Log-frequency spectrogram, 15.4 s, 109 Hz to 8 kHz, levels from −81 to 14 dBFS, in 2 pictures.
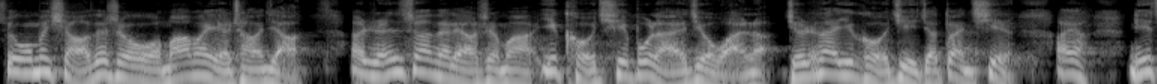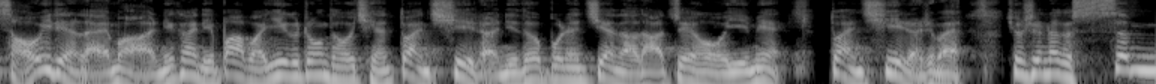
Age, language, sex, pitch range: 60-79, Chinese, male, 130-185 Hz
